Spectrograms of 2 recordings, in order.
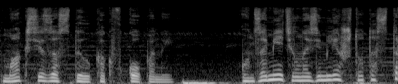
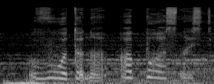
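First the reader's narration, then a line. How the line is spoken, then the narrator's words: Frightened whisper. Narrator (Russian): прошептал испуганно Макси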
